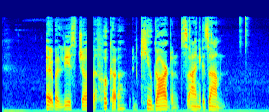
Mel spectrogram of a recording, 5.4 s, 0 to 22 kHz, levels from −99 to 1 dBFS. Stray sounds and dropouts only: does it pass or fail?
fail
